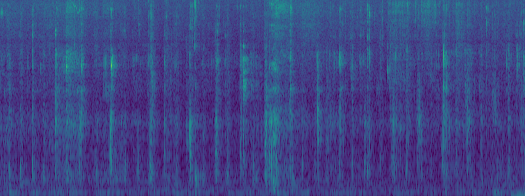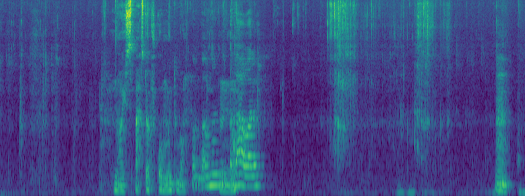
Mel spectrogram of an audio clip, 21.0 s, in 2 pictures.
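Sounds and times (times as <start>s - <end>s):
wet chewing: 0.0s - 12.8s, 14.6s - 20.2s
crunching fried pastry: 16.0s - 20.1s.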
